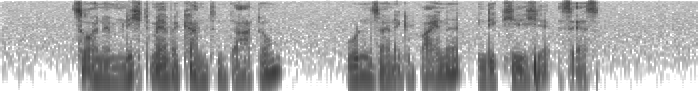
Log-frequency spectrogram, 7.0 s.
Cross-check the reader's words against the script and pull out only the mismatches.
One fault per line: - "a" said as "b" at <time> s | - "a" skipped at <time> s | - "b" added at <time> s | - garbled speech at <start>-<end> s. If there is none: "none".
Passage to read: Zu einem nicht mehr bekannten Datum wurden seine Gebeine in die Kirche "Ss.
none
